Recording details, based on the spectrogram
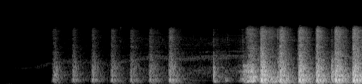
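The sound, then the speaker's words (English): Someone raps steadily on a door one night during a rainstorm, a run of about seven even knocks, a brief pause, then another faster, louder burst of pounding. “Then one night, right in the middle of a rainstorm, there came a knock at the door.”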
